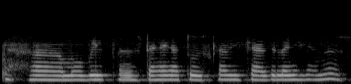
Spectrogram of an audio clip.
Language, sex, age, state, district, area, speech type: Hindi, female, 30-45, Uttar Pradesh, Chandauli, urban, conversation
